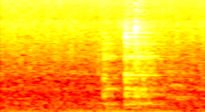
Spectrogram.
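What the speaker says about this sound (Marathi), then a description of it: "तेलात भाजून घेऊ सिमला मिरची." Capsicum pieces fry in oil in a pan for a paneer mushroom masala, a soft steady sizzle with one brief, louder stirring scrape near the middle.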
